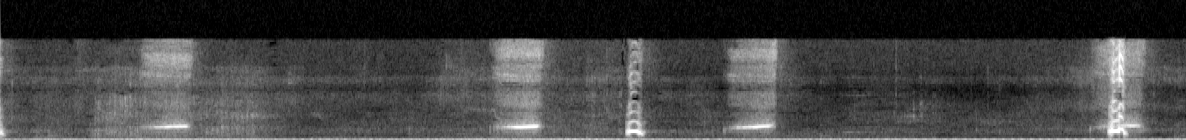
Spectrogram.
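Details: Grey francolin, known locally as teetar, calling: thin whistled notes alternate with sharper, louder bursts, roughly one note per second, over a steady low rumble in the background.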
